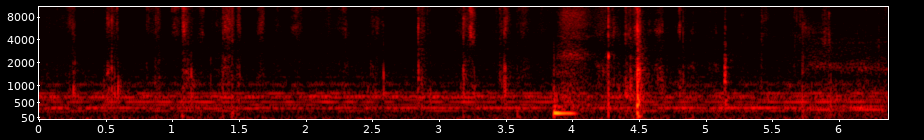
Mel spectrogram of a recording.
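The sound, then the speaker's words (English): Tarot cards being shuffled: many soft, crisp riffles and snaps of card stock in an uneven patter, with a couple of sharper slaps near the middle, over a faint steady hum. “Next three cards out, we have the Temperance, the High Priestess, and the Nine of Pentacles.”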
